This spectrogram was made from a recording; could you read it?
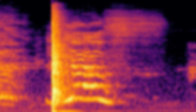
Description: A girl with stifle sneezes for all of you sneeze lovers.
